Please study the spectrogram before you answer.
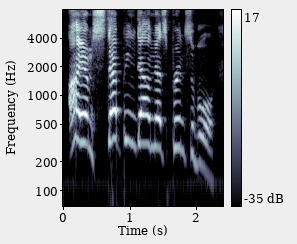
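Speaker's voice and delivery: high-pitched, emphatic declaration. Retold or imitated. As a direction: imitate an angry principal announcing departure. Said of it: "She literally raised her voice".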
